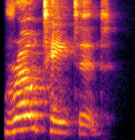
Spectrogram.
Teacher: We add id because the verb ends on a t sound.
